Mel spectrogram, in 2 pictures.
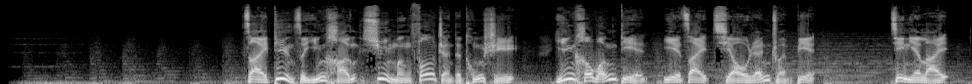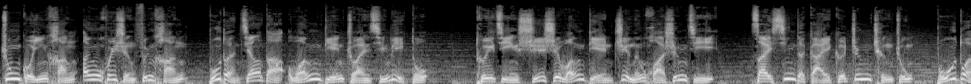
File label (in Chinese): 男 专题 银行 大气沉稳; 中国银行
